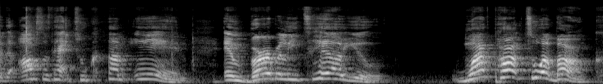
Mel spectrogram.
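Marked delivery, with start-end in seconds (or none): 4.5-6.0 officer's rule. Retold or imitated. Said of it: "That was the saying".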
